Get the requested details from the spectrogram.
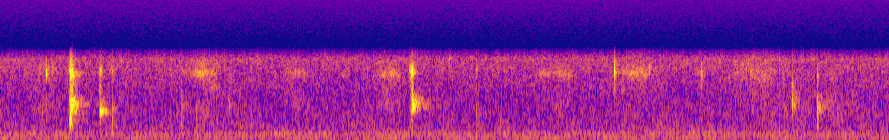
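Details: A few soft, sharp hiccup bursts at irregular intervals over steady room hum; hiccups.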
